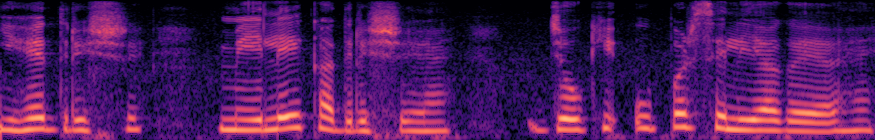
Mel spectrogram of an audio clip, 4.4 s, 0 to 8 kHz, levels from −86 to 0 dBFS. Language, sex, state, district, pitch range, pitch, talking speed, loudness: Hindi, female, Uttar Pradesh, Budaun, 210-245 Hz, 230 Hz, 180 wpm, -23 LUFS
